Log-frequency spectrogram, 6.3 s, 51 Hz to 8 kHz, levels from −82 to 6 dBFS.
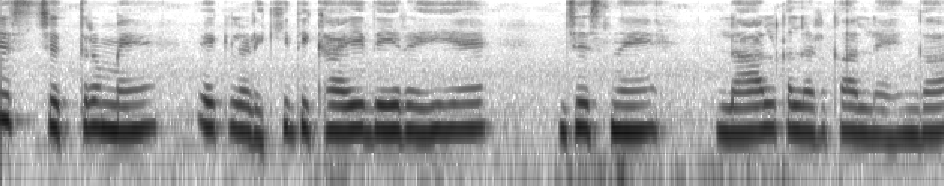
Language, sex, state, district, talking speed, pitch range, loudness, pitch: Hindi, female, Jharkhand, Sahebganj, 145 wpm, 220-245 Hz, -15 LUFS, 230 Hz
